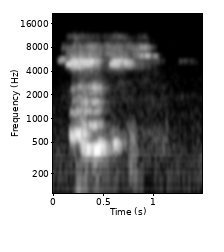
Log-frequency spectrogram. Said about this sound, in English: Oh, the dog. Yeah. So it's the dog.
